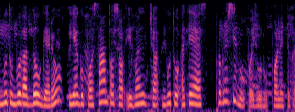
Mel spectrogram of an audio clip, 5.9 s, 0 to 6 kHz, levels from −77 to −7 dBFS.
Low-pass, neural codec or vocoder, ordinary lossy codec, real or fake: 5.4 kHz; vocoder, 44.1 kHz, 128 mel bands every 512 samples, BigVGAN v2; AAC, 32 kbps; fake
